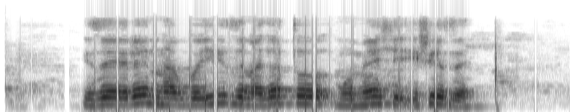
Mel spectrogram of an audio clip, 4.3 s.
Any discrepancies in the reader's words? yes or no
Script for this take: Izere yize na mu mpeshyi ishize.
yes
